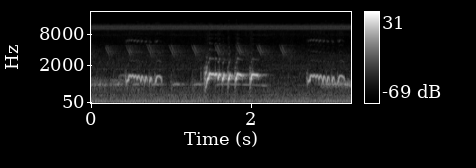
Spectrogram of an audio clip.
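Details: Local zebra doves, male and female, exchange calls: a short rolling coo, a louder quick burst of clipped repeated notes, then another rolling coo in reply.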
